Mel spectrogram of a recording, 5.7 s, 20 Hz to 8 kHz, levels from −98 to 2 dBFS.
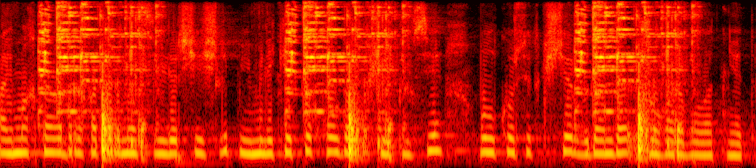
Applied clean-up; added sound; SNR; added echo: none; Shatter; -5 dB; none.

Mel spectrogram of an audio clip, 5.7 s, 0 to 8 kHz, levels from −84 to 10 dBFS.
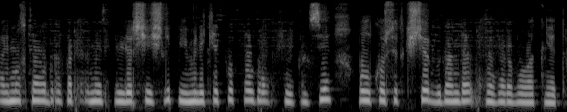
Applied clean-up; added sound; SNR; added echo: neural mask model DeepFilterNet 3.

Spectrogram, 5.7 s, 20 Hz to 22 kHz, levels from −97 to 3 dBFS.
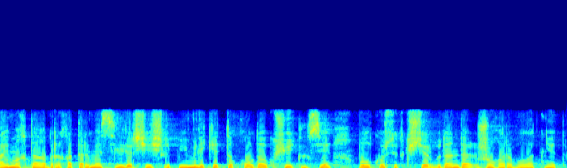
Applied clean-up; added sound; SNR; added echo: none; none; none; none.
